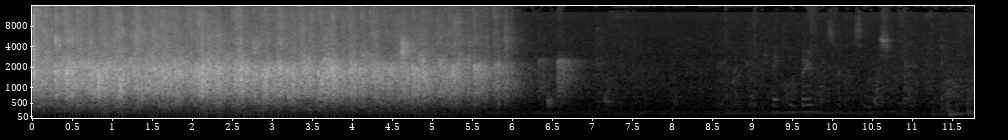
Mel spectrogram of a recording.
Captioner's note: applause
